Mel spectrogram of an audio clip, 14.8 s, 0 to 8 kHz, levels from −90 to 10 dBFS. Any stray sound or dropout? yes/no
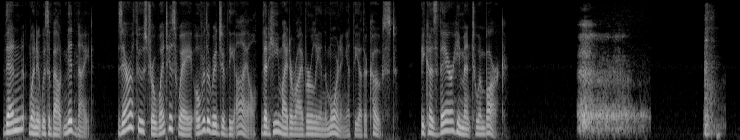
yes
